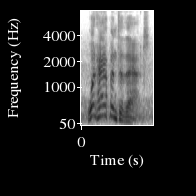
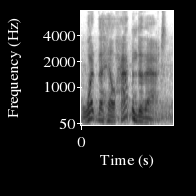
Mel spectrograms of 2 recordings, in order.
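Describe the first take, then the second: First: Much higher, disbelieving repeat; incredulous. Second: Said in the usual way. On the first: Real, not acted. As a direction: ask it again in real disbelief. Exasperated repeat of the question.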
